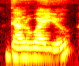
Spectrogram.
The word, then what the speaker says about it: Dalloyau: Okay, is how you spell it. It says Dalloyau. Okay, Dalloyau.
